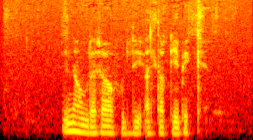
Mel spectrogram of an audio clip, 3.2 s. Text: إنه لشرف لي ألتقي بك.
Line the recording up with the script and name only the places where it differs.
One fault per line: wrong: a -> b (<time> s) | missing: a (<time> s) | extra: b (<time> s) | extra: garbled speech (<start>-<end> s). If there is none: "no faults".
no faults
